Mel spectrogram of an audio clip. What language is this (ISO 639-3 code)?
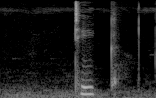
sat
